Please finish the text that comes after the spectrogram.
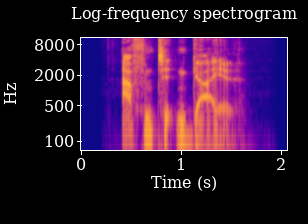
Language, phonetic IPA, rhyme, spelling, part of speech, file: German, [ˈafn̩tɪtn̩ˈɡaɪ̯l], -aɪ̯l, affentittengeil, adjective, De-affentittengeil.ogg
- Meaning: awesome, wicked (very good)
